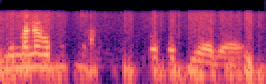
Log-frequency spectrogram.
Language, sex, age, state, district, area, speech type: Hindi, male, 60+, Madhya Pradesh, Balaghat, rural, conversation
